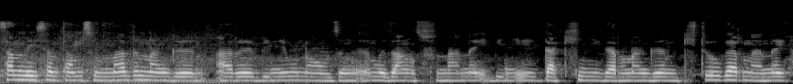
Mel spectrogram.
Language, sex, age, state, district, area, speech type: Bodo, female, 30-45, Assam, Udalguri, urban, spontaneous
